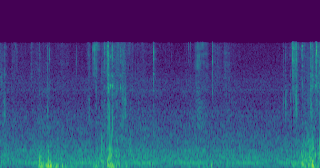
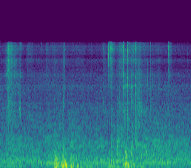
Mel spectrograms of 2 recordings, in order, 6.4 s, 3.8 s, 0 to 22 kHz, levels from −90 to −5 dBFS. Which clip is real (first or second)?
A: first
